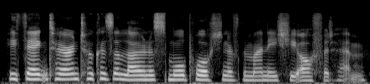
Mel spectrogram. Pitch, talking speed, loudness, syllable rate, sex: 215 Hz, 275 wpm, -17 LUFS, 6.1 syllables/s, female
